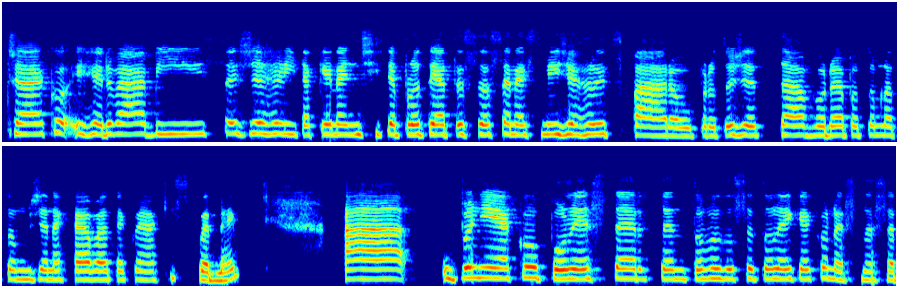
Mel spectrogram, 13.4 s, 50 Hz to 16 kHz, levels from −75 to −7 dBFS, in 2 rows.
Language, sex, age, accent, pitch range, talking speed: Czech, female, 20-39, native, 240-280 Hz, 170 wpm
